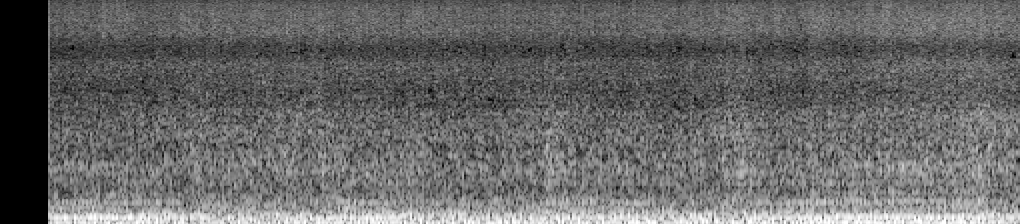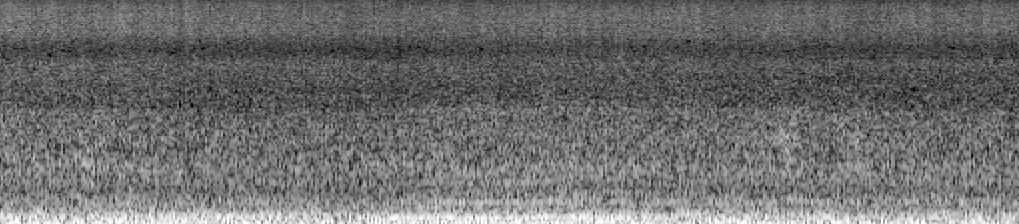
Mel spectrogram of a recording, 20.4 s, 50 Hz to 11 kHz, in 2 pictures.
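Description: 2008 Porsche 911 Carrera S's 3.8-litre flat-six engine pulling the car along a road, heard from inside the cabin together with road noise. Its low note swells for a few seconds at a time and then sinks back, several times.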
